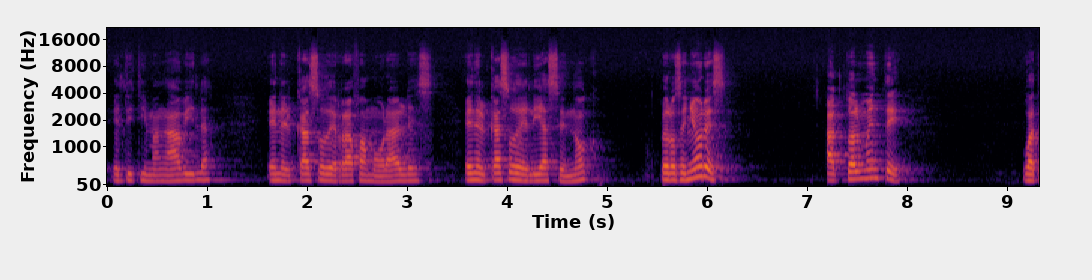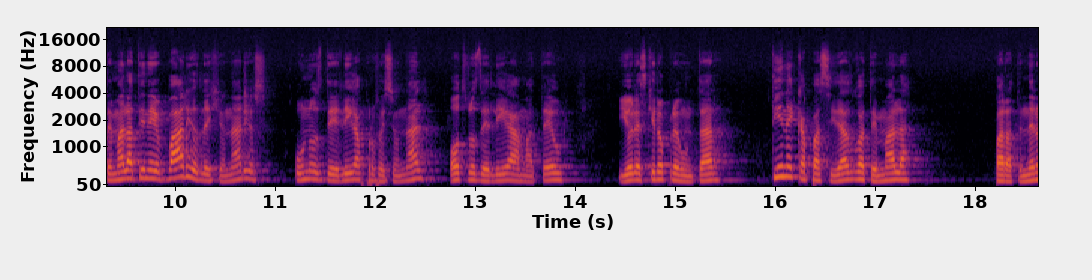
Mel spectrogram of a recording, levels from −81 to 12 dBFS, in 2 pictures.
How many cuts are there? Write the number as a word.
zero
